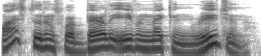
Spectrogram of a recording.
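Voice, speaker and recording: A middle-aged American man, slightly hoarse as he gets over losing his voice, talking casually and ramblingly like a teacher sharing experience. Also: medium pitch, big pitch swings, a little fast, darkish tone, dry recording, studio quality. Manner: rambling, conversational, thinking aloud. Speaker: trumpet teacher. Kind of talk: casual talk to camera, personal anecdote.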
